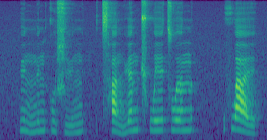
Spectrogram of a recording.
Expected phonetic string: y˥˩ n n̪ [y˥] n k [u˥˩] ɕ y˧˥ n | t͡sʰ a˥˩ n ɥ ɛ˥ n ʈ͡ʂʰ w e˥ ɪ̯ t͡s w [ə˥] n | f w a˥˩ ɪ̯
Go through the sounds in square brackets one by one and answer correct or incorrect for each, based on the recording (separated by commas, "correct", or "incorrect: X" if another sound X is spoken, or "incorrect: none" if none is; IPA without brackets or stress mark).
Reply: correct, correct, correct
